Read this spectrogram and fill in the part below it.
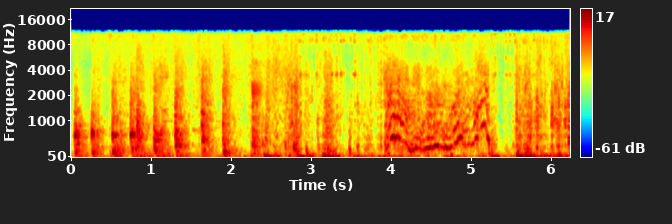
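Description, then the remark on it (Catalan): Quick, regular footfalls of someone running down stairs, then keys jingle as they are picked up, a zipper rasps open, paper rustles, and a door opens as the person leaves, all busy with no talking. “Algú baixa unes escales, corrent, agafa unes claus, obre una cremallera, agafa el que sembla un paper, obre una porta i se'n va.”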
